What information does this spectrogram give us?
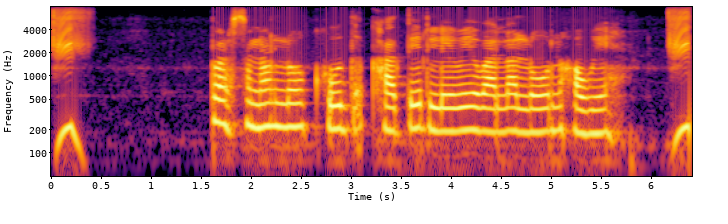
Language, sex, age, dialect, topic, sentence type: Bhojpuri, female, 25-30, Western, banking, statement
